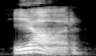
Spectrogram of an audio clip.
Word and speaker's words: Jahr: For example, the year is das Jahr, that's spelled J-A-H-R, and that H just stretches out that vowel, das Jahr.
